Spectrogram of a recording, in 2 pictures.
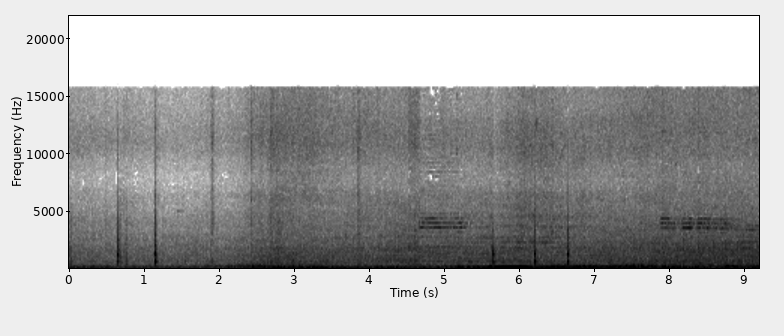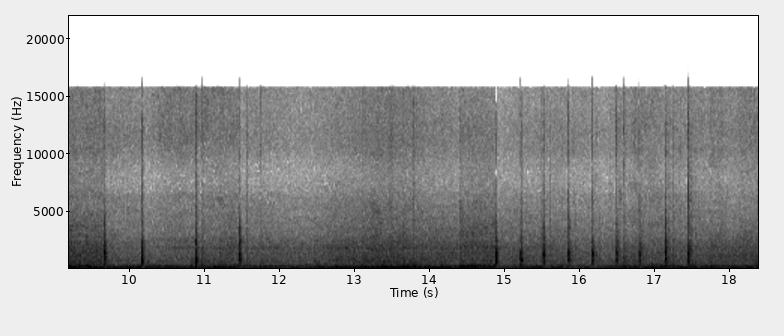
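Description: Knife chopping grilled meat on a board in sharp, separate knocks, with a quick run of chops near the end, over the steady rumble of street traffic.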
